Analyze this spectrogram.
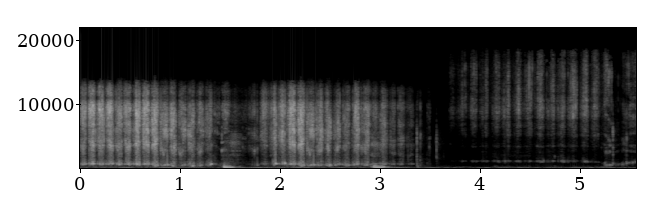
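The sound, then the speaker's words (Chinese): A toothbrush scrubs as a mother brushes a child's teeth, with quick, rhythmic back-and-forth bristle strokes in two busy runs, then softer, sparser brushing toward the end. “放轻松，妈妈帮你刷牙哦，别紧张，只要刷干净。”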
